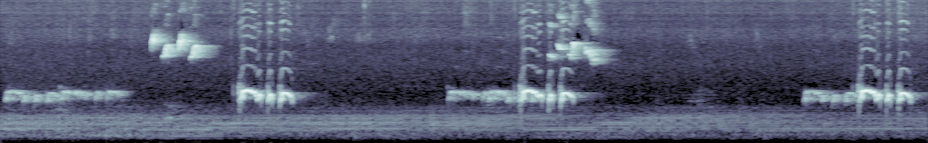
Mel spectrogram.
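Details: Zebra dove of a local type, its song used to prompt other doves to sing. Each phrase is a flat, buzzy coo followed by three loud, ringing coos, repeating about every three seconds. Faint high chirps from other birds sit between the phrases.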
